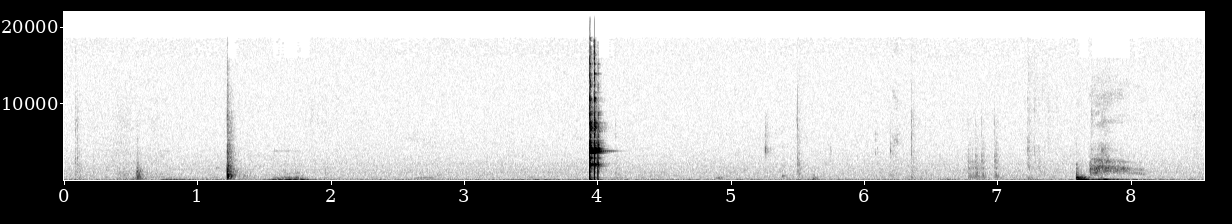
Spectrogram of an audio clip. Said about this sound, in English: Whiskey and beer. Clink and drink.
